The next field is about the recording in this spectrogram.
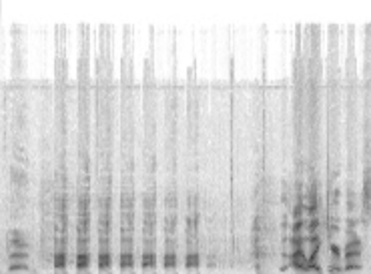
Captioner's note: laughs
